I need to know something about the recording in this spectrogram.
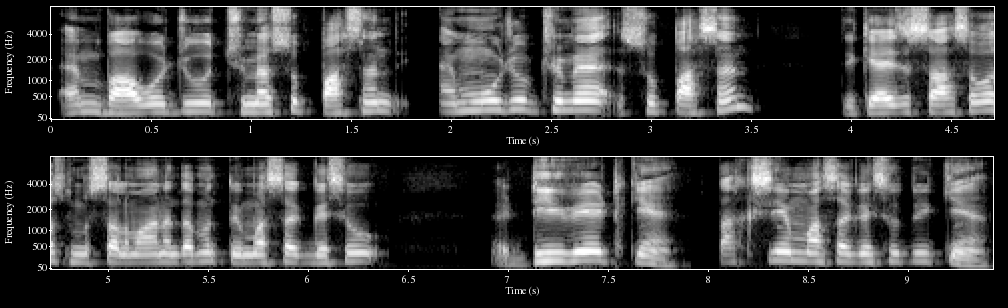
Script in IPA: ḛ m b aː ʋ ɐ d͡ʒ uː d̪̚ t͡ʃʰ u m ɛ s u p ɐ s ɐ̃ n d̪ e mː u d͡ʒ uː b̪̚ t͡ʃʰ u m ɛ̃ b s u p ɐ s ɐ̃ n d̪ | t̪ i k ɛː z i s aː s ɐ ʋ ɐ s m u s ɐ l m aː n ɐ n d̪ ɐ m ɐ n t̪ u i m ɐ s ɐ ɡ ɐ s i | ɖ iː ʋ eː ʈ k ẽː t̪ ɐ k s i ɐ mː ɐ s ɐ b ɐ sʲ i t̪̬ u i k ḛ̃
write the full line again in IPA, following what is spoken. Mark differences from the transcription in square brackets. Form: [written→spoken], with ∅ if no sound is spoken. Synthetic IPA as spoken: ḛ m b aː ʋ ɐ d͡ʒ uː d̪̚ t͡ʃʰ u m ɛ s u p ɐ s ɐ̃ n d̪ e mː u d͡ʒ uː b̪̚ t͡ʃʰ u m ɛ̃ [b→∅] s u p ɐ s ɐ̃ n d̪ | t̪ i k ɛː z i s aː s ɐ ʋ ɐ s m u s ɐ l m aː n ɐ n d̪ ɐ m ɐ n t̪ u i m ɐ s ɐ ɡ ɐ s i | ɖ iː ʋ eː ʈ k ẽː t̪ ɐ k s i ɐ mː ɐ s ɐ [b→ɡ] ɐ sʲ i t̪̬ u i k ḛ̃

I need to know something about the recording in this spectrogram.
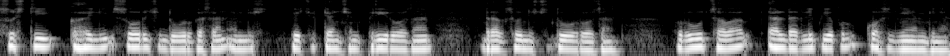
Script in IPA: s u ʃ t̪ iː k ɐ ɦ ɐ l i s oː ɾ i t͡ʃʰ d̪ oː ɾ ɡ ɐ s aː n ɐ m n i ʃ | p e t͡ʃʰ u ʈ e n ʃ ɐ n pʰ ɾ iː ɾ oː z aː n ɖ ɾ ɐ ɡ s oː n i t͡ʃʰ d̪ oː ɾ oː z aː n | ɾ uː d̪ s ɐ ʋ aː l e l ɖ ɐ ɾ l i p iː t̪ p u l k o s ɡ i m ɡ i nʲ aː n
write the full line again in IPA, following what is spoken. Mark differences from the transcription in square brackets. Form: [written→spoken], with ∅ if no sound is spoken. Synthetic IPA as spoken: s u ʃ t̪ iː k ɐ ɦ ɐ l i s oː ɾ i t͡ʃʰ d̪ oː ɾ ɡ ɐ s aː n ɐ m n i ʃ | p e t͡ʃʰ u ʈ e n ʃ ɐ n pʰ ɾ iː ɾ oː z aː n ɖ ɾ ɐ ɡ s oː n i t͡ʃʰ d̪ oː ɾ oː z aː n | ɾ uː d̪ s ɐ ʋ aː l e l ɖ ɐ ɾ l i p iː [t̪→∅] p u l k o s ɡ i m ɡ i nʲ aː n

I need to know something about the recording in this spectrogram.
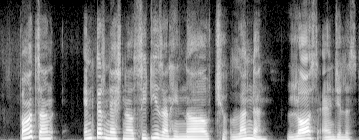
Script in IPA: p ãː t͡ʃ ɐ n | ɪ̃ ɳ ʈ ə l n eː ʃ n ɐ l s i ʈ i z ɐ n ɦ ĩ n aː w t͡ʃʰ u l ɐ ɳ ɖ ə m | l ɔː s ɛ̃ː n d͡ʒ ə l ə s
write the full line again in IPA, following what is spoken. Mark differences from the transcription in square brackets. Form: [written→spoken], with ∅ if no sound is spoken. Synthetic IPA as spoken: p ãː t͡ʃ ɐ n | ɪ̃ ɳ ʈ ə [l→ɾ] n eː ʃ n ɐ l s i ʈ i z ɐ n ɦ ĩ n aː w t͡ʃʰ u l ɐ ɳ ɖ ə [m→n] | l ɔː s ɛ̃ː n d͡ʒ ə l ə s

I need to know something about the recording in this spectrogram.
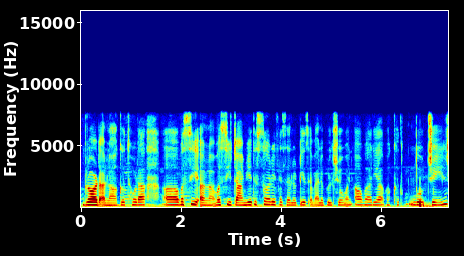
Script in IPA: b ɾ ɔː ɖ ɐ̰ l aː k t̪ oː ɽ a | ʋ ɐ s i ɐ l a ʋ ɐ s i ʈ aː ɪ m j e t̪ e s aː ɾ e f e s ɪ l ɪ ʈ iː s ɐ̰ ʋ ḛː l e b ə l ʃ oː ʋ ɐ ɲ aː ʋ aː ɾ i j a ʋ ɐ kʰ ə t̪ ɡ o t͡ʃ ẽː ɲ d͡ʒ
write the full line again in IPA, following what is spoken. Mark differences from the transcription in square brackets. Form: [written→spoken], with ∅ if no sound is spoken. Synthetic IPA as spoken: b ɾ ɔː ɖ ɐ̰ l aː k [t̪→t̪ʰ] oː ɽ a | ʋ ɐ s i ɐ l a ʋ ɐ s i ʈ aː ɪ m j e t̪ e s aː ɾ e f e s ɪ l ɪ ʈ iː [s→z] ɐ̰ ʋ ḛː l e b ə l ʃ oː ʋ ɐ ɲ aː ʋ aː ɾ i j a ʋ ɐ kʰ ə t̪ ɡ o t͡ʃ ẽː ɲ d͡ʒ

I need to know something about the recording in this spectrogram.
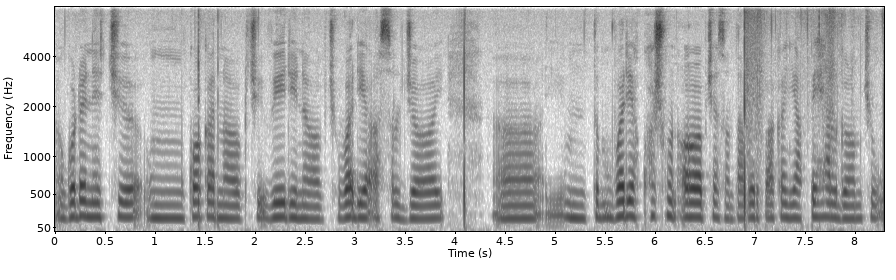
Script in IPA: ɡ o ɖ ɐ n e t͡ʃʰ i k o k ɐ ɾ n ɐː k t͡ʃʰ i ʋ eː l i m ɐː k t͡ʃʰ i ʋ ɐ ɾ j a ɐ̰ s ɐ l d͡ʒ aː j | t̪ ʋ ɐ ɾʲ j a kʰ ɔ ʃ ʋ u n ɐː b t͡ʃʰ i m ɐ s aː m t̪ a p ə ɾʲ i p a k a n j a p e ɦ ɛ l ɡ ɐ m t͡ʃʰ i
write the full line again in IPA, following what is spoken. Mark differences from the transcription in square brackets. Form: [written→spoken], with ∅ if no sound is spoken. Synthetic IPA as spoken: ɡ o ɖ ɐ n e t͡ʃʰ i k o k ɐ ɾ n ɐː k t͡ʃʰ i ʋ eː [l→ɾ] i [m→n] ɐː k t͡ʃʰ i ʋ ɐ ɾ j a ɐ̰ s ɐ l d͡ʒ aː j | t̪ ʋ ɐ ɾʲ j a kʰ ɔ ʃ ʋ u n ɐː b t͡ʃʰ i [m→∅] ɐ s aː [m→n] t̪ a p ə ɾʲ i p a k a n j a p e ɦ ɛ l ɡ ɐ m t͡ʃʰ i

